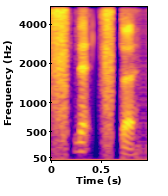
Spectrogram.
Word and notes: snetsta: owstwecian

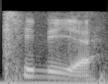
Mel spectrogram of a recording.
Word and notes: tinea: owstwecian

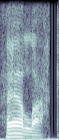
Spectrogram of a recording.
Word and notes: hirrlaq: Owstwecian

